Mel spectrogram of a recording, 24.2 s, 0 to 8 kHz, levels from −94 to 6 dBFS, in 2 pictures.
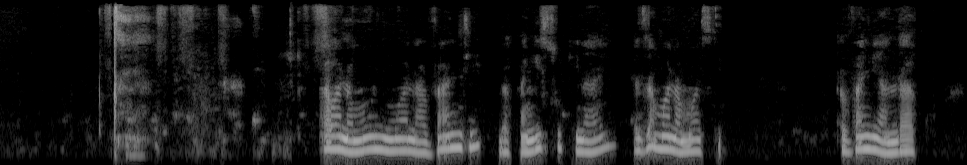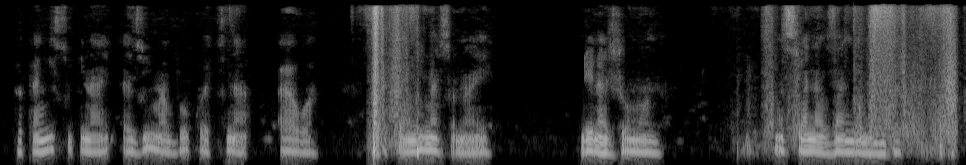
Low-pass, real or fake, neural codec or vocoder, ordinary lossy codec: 7.2 kHz; real; none; AAC, 32 kbps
